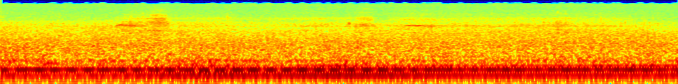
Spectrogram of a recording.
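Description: Water laps gently against rocks nearby.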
